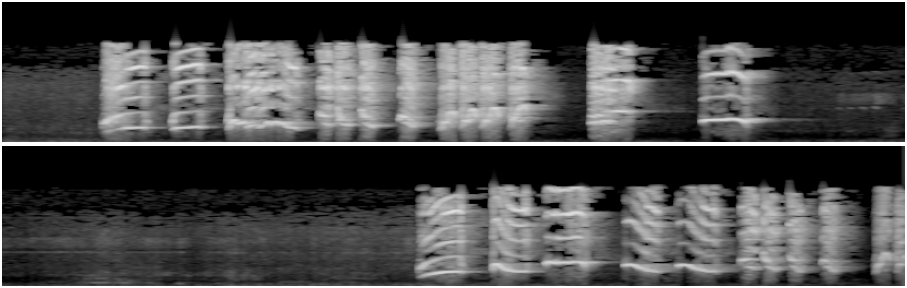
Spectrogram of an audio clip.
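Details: Orange-headed thrush singing slowly in "ngeplong" style as a lure for other birds: dense runs of sharp high notes and upslurred whistles in two phrases split by a short silence, with light background noise.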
